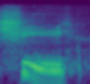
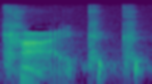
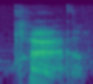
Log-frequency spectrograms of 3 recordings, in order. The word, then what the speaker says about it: chi: and yeah again it's it looks like it's pronounced Chi but it's actually pronounced Kai Kai so I'm going to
